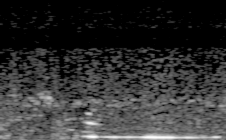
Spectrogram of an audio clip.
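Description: A faint hummed 'mmm' from a woman: one steady low note lasting about a second, starting about a second in.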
